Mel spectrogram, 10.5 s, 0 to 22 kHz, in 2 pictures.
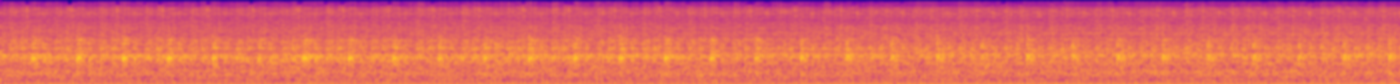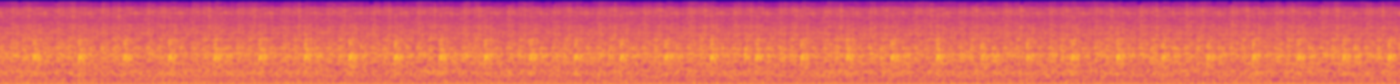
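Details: QG16DE engine without hydraulic lifters, rebuilt 2000 km ago with new rings, oil scraper rings, chain and shoe. A regular light knock at about three per second at idle started 1500 km ago, survived an oil change and goes away with revs. Owner suspects the front of the block between cylinders 1–2; source unknown.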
